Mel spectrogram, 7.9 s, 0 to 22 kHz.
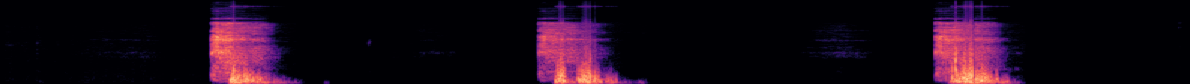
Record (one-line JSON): {"three_cough_length": "7.9 s", "three_cough_amplitude": 32768, "three_cough_signal_mean_std_ratio": 0.27, "survey_phase": "beta (2021-08-13 to 2022-03-07)", "age": "65+", "gender": "Male", "wearing_mask": "No", "symptom_cough_any": true, "symptom_sore_throat": true, "symptom_onset": "3 days", "smoker_status": "Ex-smoker", "respiratory_condition_asthma": false, "respiratory_condition_other": false, "recruitment_source": "Test and Trace", "submission_delay": "2 days", "covid_test_result": "Positive", "covid_test_method": "RT-qPCR", "covid_ct_value": 23.1, "covid_ct_gene": "ORF1ab gene"}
